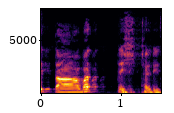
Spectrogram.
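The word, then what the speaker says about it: तावत्तिष्ठति: जैसे दर्शनातस्य था वैसे तावत तिष्ठति, तावत तिष्ठति। तावत अलग है, तिष्ठति अलग है, लेकिन जब बोलेंगे उच्चारण करेंगे तो एक साथ आ जाएगा।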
